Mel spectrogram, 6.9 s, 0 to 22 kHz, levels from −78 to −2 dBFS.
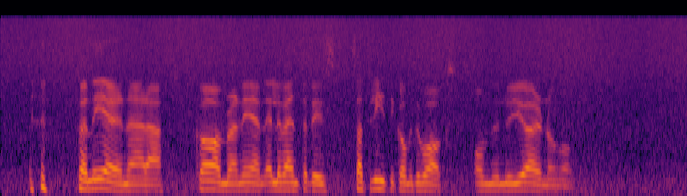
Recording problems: hiss; loud; throughout; 7 dB below the speech
uneven, jittery; strongly; from 0.5 to 5.5 s

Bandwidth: 14.5 kHz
